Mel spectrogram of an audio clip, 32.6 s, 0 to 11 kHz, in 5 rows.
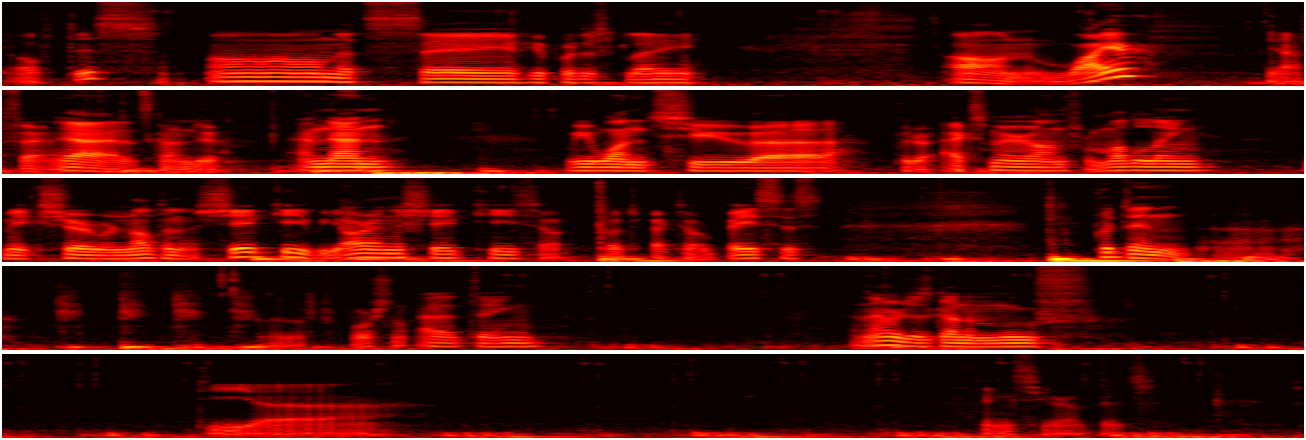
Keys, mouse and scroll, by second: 0.7 click, 2.4 click, 2.9-4.1 scroll down 5, 4.1 click, 6.2 right click, 6.9 right click, 7.1 Tab, 7.5 middle click, 8.0 scroll up 1, 8.4 shift+middle click, 9.1 right click, 11.3 g, 13.2 click, 14.3 Tab, 14.7-15.0 scroll up 10, 15.0 scroll down 1, 15.1 scroll up 1, 15.5 click, 16.0 Tab, 17.2 g, 18.2 o, 19.2 g, 22.5 right click, 22.7 g, 23.8 right click, 24.0 g, 24.8 middle click, 25.5 right click, 25.7 g, 26.4 right click, 26.6 g, 27.9 right click, 28.2 g, 29.4 right click, 29.5 g, 30.4 right click, 30.5 g, 31.4 right click, 31.6 g, 32.1 middle click.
